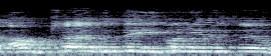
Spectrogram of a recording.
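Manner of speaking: put-on high-pitched child pleading their case; protesting child. Child explaining their side to pastor, high protest.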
